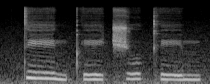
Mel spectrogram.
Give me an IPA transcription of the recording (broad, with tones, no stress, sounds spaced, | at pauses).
t eː˦˨ n pʰ e˨ t͡ʃ ʊ˦ kʰ e˦ m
